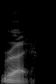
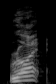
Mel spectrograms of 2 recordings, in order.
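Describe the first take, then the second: First: Said in the usual way. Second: Higher, rising mock-English "Right"; Hugh Grant. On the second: Shown as a demonstration. Trying an impression for the co-host, mock English accent. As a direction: say "Right" in a put-on British accent. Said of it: "does Hugh Grant talk?".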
